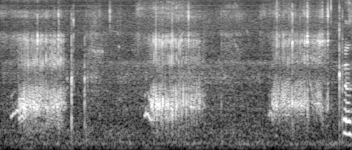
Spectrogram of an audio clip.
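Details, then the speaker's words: A sleeping young one snoring like grandpa: three rough, rattling snores about a second and a half apart with quiet breathing between them. "it's sofia snowy she is snoring sofia you sound like your grandpa"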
